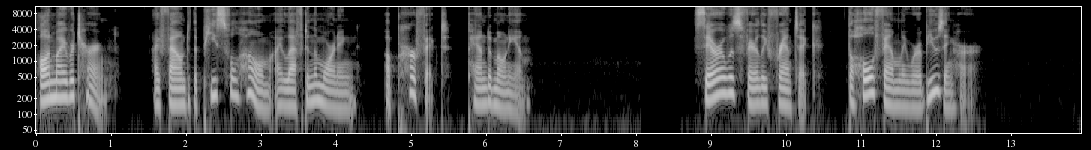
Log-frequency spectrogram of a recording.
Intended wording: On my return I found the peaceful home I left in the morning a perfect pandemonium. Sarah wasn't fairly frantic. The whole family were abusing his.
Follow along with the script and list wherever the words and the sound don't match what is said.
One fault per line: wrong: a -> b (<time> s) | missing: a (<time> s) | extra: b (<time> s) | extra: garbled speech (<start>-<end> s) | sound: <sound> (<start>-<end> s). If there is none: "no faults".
wrong: wasn't -> was (9.2 s)
wrong: his -> her (12.2 s)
